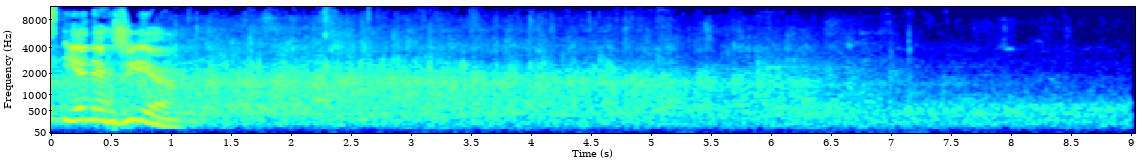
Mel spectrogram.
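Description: A large crowd applauds in a big hall, the clapping slowly fading.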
